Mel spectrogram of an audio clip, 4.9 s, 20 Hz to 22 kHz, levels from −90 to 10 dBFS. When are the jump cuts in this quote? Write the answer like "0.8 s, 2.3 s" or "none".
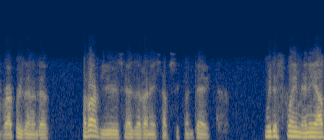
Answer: none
